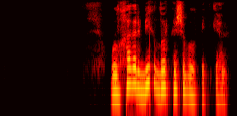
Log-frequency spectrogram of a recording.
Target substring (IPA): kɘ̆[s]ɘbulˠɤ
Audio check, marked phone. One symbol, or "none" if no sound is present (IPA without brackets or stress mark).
ʃ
